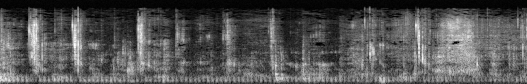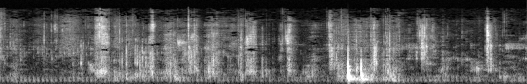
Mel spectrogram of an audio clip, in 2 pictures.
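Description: Crunching and chewing close by as someone eats cooked river shrimp: irregular crisp crunches, with one louder knock near the end.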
